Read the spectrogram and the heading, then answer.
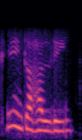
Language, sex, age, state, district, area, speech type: Telugu, female, 18-30, Telangana, Mancherial, rural, conversation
